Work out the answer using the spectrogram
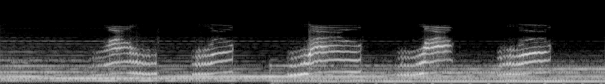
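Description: Domestic cat meowing five times, about once a second, each meow a short call that rises and then falls in pitch, over steady ambient background music.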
